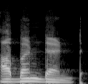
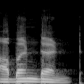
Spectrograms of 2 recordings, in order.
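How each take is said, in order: Both takes have the same delivery.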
